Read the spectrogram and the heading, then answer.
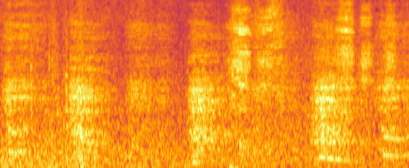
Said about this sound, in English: She's breathing too. We got a little dual breathing.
